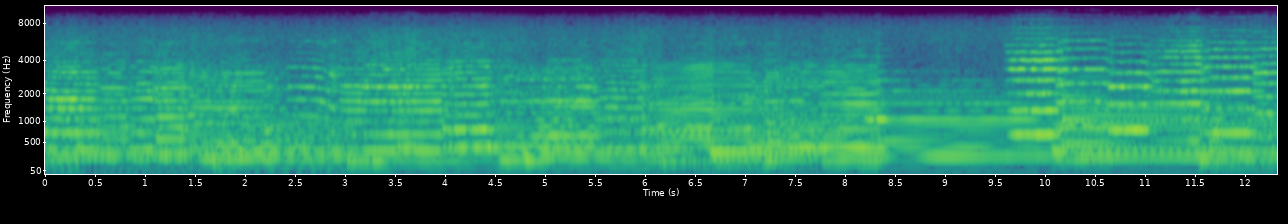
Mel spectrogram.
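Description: Violin played with the bow: a continuous melody of sustained notes, with a sliding pitch about two and a half seconds in and a briefly softer, thinner passage a little past the middle.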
